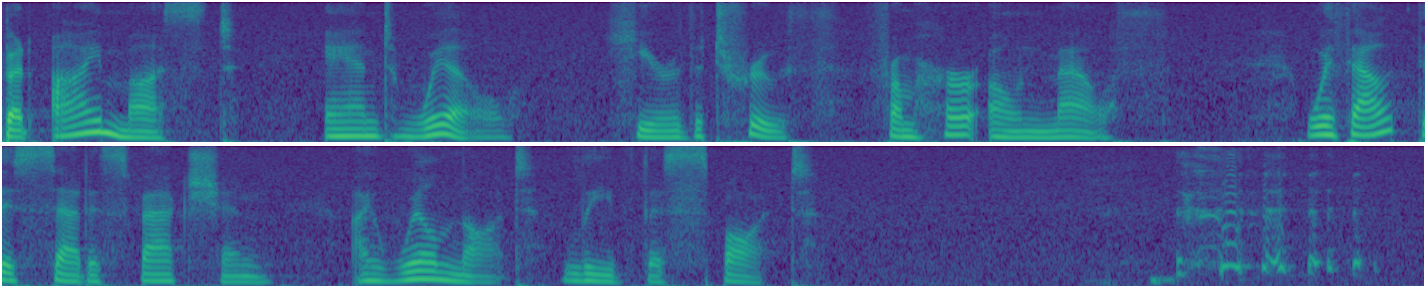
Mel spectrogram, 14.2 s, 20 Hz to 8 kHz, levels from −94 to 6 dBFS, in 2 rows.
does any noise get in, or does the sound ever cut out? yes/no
yes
